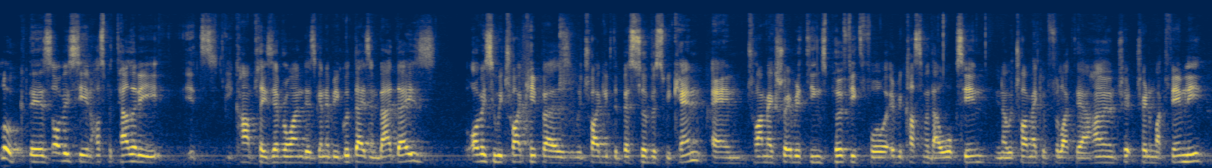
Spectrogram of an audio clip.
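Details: Adult man speaking; no disorder.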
